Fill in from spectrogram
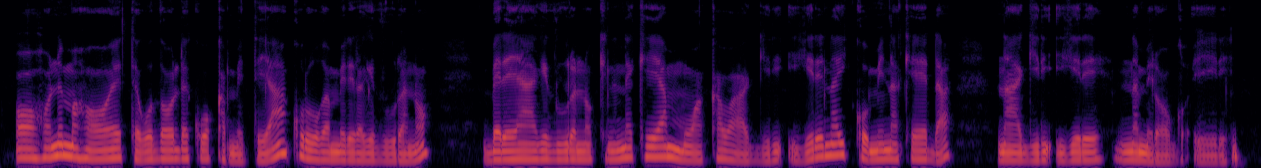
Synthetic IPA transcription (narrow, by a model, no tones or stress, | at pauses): ɔɦɔnemaɦɔwɛtɛɣoðɔːdɛkwɔkametɛjakoɾoɣameɾeɾaɣeðuːɾanɔ | bɛɾɛjaɣeðuːɾanɔkenɛnɛkeamwakawaɣiɾiʔiɣeɾenaikominakɛːda | naɣiɾiʔiɣeɾenameɾɔːɡɔʔeɾe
